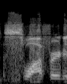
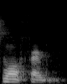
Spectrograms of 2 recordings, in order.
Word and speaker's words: Swofford: Real quick, the is Swafford, is that what is? Is that the company? I believe it's pronounced Swofford, SWOFFORD, Excavating LLC.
